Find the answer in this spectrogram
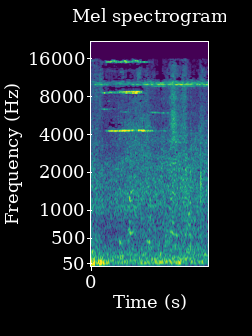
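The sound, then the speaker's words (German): A thin, steady high-pitched electric whine from an electric car while it charges holds throughout, sitting faintly above a constant low rumble inside the car, with no breaks or changes in pitch. “Und das Auto fiebt. Mich würde interessieren, fiebt das immer, wenn man es lädt?”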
